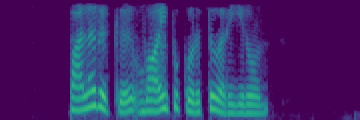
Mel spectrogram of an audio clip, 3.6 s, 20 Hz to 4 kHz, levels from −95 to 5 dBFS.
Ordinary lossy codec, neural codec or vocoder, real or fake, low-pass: MP3, 24 kbps; none; real; 3.6 kHz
